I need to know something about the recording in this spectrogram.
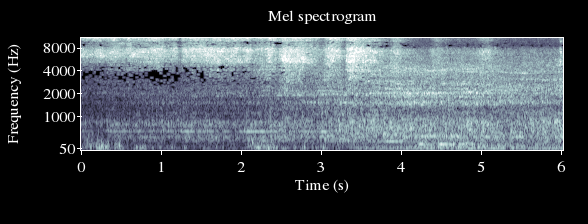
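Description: A Class 66 diesel-electric locomotive roars past at speed.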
